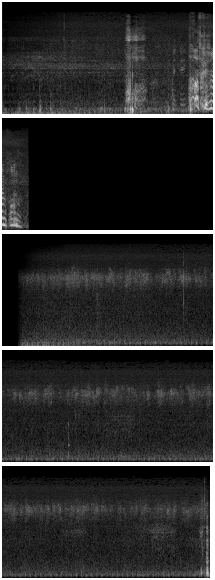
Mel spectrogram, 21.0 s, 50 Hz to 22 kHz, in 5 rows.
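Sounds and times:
low rumble: 0.0s - 3.8s, 8.8s - 11.9s
insects chirping: 0.1s - 4.6s, 8.8s - 21.0s.

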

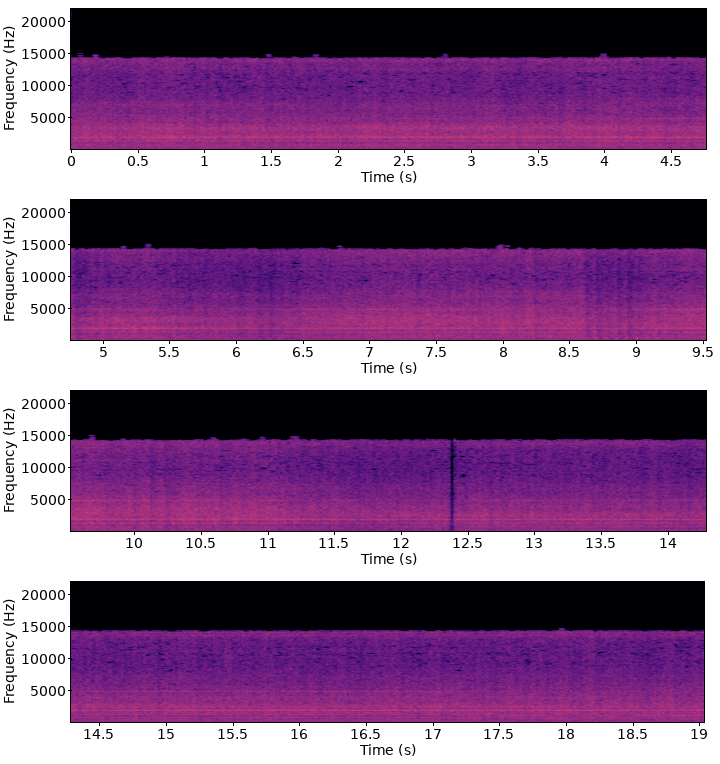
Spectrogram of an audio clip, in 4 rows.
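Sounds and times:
helicopter engine and rotor noise: 0.0s - 19.0s
high whining tones: 11.2s - 19.0s.

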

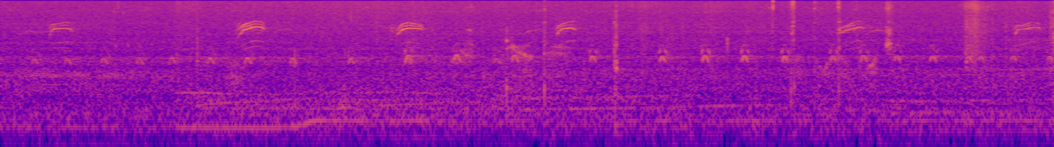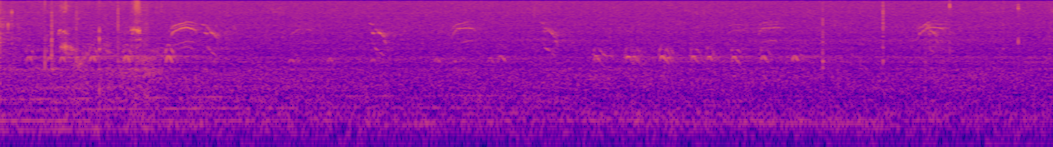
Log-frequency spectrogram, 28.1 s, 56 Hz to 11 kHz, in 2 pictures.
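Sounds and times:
steady low hum: 0.0s - 26.2s
birds chirping and calling: 0.3s - 24.8s.

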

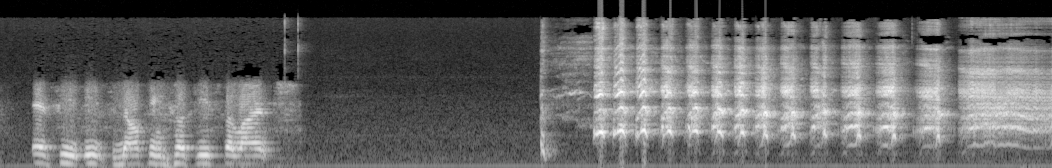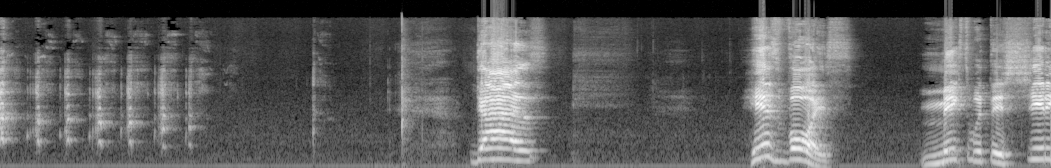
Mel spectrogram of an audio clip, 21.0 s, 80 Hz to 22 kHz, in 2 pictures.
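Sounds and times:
man laughing hard: 5.4s - 12.7s.

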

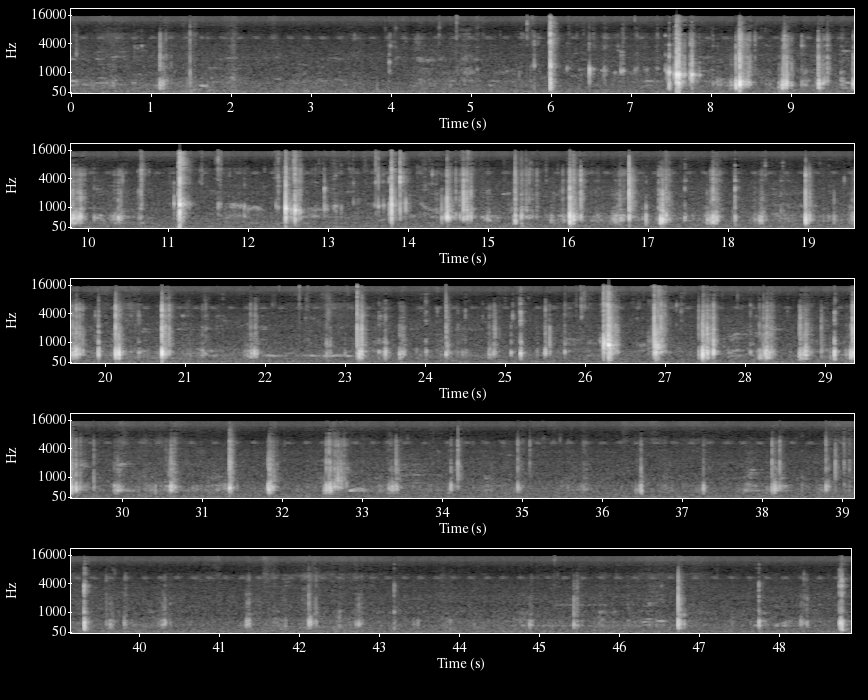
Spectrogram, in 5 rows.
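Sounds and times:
person crunching brittle food: 1.0s - 1.6s, 5.6s - 37.4s, 38.0s - 40.4s, 41.3s - 42.8s.

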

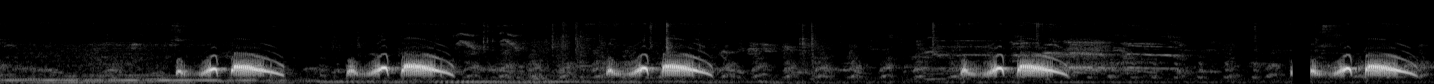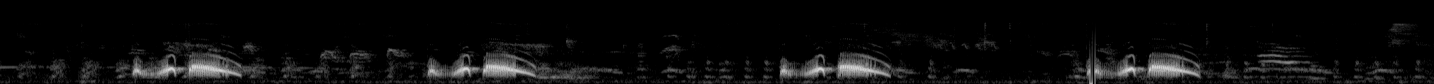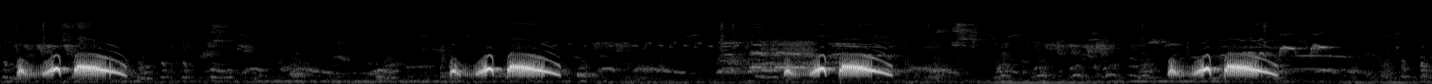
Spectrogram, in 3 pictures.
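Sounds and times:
dove cooing: 0.0s - 43.0s.

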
